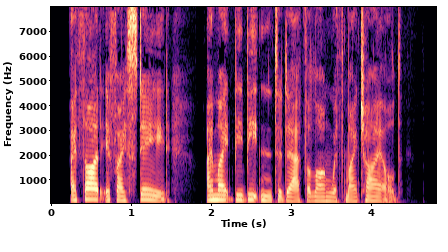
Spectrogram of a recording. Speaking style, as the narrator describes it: Mehabuba said

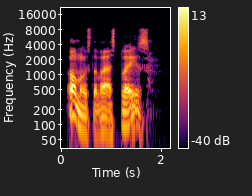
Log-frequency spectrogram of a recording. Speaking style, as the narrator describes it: He paused, and dryly added

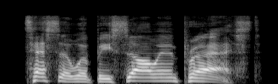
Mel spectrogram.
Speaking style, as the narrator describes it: I say aloud, mocking Landon's voice

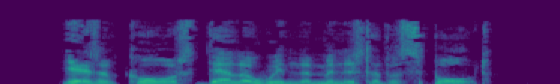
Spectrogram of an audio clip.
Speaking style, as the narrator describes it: snapped Chisel

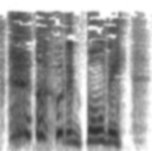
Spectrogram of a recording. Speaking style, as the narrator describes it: he chuckled

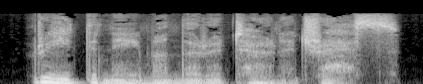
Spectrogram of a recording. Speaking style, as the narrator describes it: she says gently

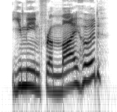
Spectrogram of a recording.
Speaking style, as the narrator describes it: Daniel called over the ocean roar of the patrons

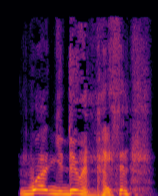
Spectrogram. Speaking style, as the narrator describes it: Harley yelled, but his words were barely intelligible through his slur

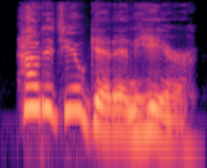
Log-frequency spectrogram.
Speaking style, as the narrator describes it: She shouted in alarm

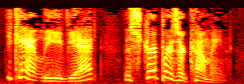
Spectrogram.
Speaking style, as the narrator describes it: he yelled

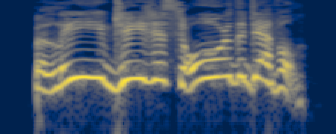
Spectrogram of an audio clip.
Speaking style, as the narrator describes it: he cried

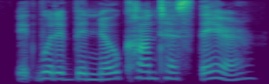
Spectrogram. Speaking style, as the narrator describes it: I remarked

